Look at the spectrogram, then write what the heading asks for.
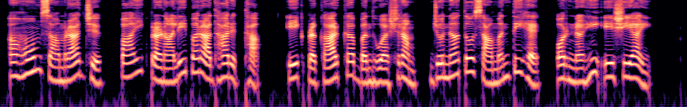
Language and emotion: Hindi, neutral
